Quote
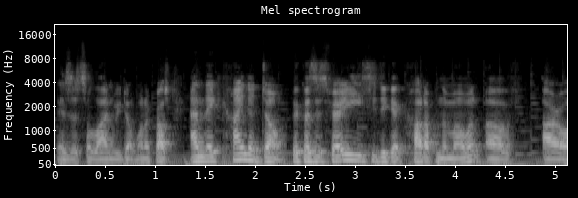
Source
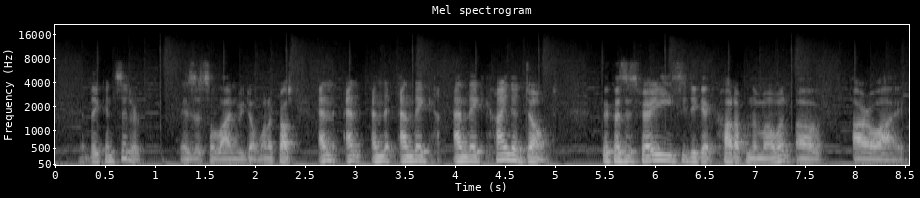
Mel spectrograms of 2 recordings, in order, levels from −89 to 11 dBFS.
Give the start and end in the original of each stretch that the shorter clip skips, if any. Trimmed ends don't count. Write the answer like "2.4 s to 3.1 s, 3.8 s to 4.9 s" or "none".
2.5 s to 3.9 s, 5.0 s to 5.4 s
